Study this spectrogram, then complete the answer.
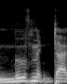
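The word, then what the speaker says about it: MVMT: free shipping and free returns by going to movement comm I'm gonna spell that for you it's MVM t-dot-com that's MVM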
